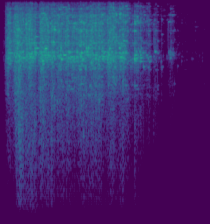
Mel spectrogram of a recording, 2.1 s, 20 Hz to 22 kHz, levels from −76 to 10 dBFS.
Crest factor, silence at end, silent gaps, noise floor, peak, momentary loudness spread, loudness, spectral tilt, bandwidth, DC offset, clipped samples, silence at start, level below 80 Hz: 18 dB; 0.35 s; none; -45 dBFS; -4 dBFS; 11 LU; -17 LUFS; 9 dB/octave; over 20 kHz; under 0.1%; under 0.1%; 0.05 s; under -90 dBFS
